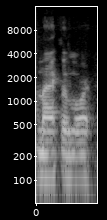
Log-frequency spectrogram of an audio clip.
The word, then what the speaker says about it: McLemore: McLemore, pronounced Macklemore.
